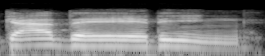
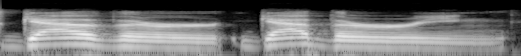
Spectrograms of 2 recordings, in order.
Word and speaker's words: gathering: Okay, so you're using a hard R, saying gathering, ding. Instead of gathering, it's gathering. Gathering. Okay, all right, so ER endings that end with an ING are challenging for you to pronounce a good R. Okay, so let's try this. I want you to hold that R. We're going to say gathering. Gathering. Hold the R.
